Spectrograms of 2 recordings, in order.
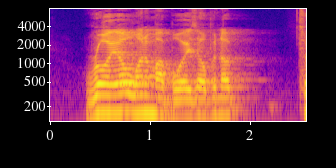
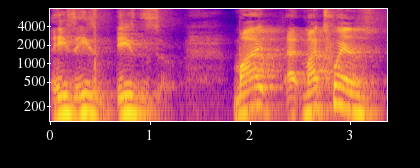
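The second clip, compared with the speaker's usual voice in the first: usual speaking voice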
